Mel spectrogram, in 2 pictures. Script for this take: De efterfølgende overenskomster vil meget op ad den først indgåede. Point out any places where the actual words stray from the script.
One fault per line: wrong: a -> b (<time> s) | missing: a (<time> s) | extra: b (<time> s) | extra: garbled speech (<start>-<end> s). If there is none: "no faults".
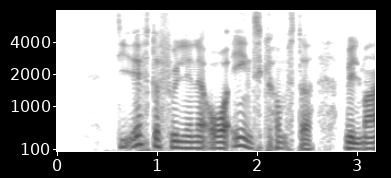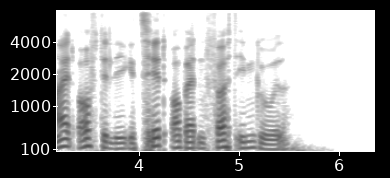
extra: ofte ligge tæt (3.4 s)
